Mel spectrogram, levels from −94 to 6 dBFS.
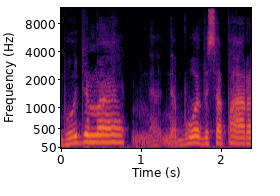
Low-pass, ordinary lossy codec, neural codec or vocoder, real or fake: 10.8 kHz; Opus, 16 kbps; vocoder, 44.1 kHz, 128 mel bands, Pupu-Vocoder; fake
